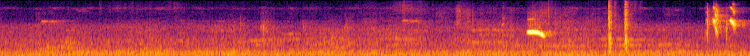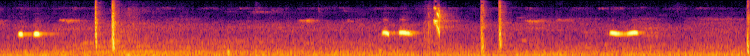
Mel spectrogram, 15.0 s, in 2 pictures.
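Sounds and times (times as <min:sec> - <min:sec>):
sharp clicks: 0:06.0 - 0:06.4, 0:08.4 - 0:08.9, 0:11.8 - 0:12.7
bird chirps and whistles: 0:07.1 - 0:08.3, 0:11.3 - 0:12.0, 0:13.6 - 0:14.0.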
